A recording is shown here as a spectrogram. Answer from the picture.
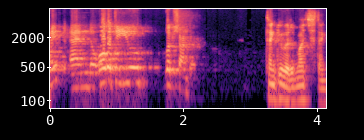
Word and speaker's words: Gobishangar: And he is none other than Dr. Srikanthan Gobikrishna. Gobishangar. Gobishangar, sorry, I mispronounced.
